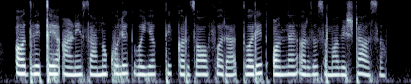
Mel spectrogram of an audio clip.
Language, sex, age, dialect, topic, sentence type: Marathi, female, 18-24, Southern Konkan, banking, statement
